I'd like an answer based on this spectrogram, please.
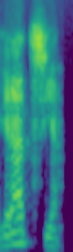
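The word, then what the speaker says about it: gratia: Ahora, en Gracia, en Ave María, Gracia, ahí sí, si yo tengo la T con la I y una A, ahí sí cambia la pronunciación y voy a decir Gracia, como les comentaba, ¿no?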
